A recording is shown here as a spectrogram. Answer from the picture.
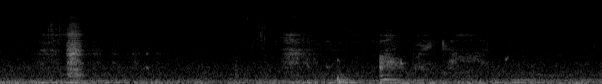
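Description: Hushed whispering: a few short, breathy whispers without voiced pitch, over a low steady rumble.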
